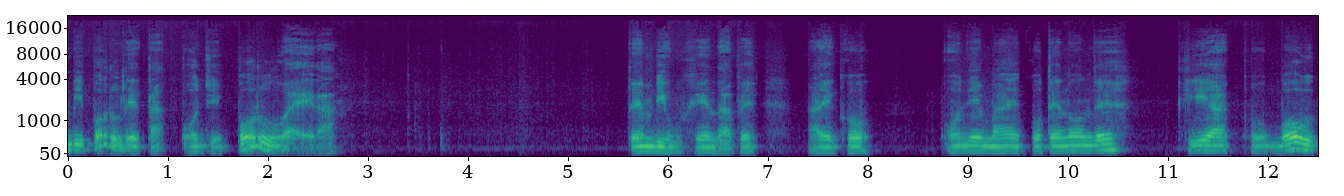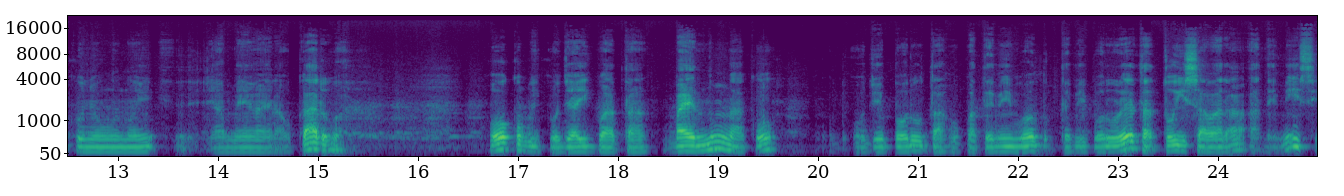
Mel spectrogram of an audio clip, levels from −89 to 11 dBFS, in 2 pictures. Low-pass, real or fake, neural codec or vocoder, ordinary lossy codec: 19.8 kHz; real; none; MP3, 96 kbps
